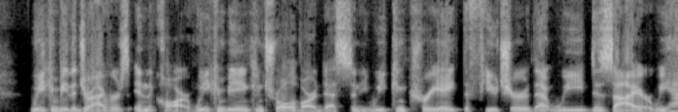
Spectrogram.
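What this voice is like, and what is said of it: Usual voice. Nothing is said of it.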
